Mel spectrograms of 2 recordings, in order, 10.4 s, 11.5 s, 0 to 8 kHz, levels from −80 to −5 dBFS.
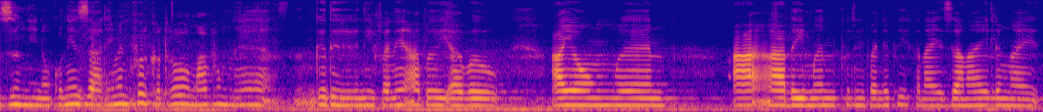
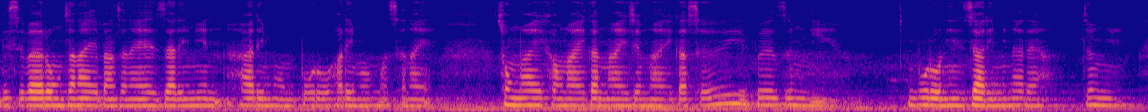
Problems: none marked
